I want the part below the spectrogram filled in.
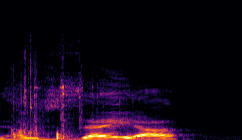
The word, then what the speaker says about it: Hosea: We did last week, we did Hosea, emphasis on the ho.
